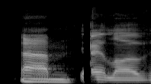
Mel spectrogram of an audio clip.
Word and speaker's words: Dyatlov: Dyatlov is how you say it.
